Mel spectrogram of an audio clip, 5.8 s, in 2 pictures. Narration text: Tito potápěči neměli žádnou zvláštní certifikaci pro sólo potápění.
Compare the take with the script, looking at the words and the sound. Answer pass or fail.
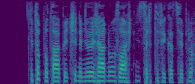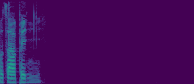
fail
